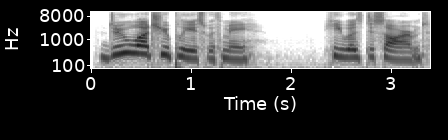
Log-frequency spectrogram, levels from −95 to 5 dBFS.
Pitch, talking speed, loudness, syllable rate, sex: 220 Hz, 160 wpm, -20 LUFS, 4.6 syllables/s, female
